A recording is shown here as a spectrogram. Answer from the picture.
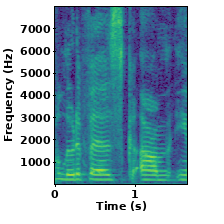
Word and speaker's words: lutefisk: You've never had, is it lutefisk? Am I pronouncing it right? Yes, we used to sometimes have lutefisk, not very tasty, but it was traditional.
